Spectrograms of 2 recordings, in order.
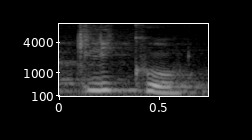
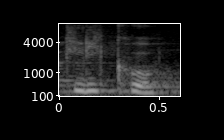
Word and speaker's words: Clicquot: companhia, então ficou Veuve Clicquot. Aqui, Clicquot tem um T mudo no final do sobrenome.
